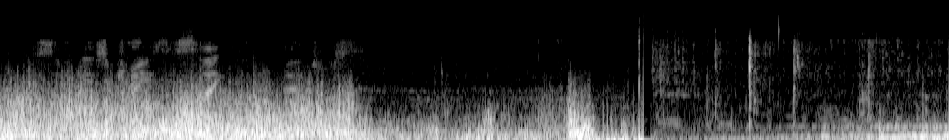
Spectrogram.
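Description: Wind buffets the microphone while cycling at a practice crit in Marlton, NJ, a heavy roar that drops away partway through, leaving quieter outdoor noise with faint clicks.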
